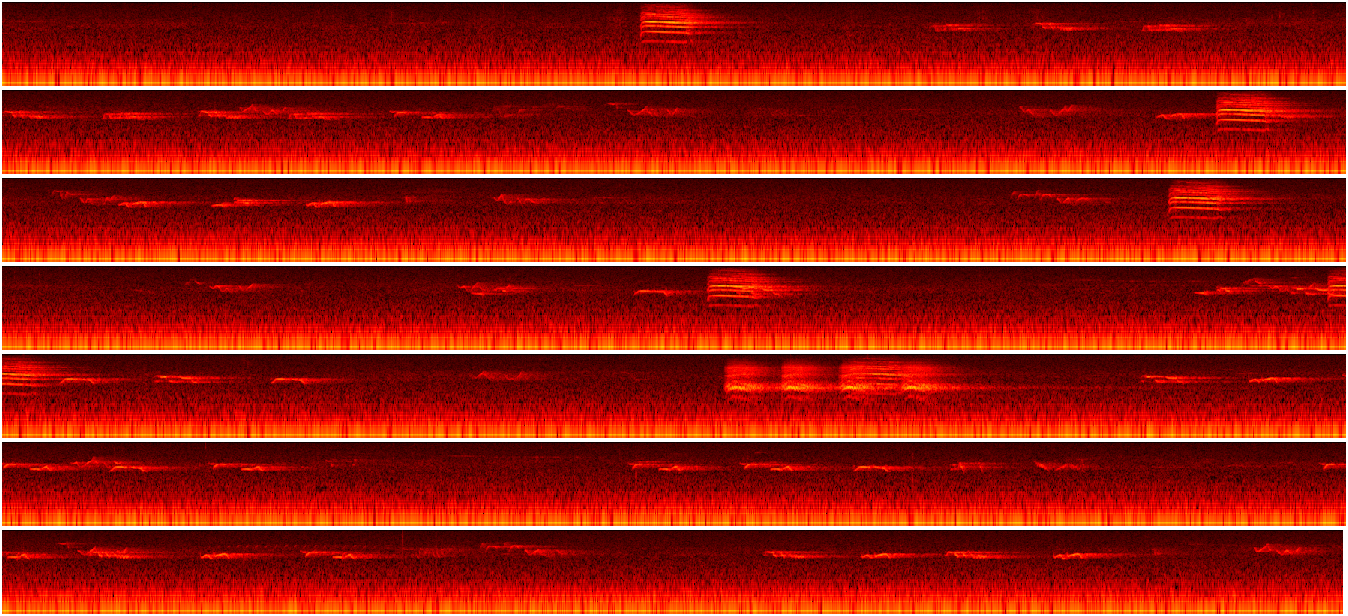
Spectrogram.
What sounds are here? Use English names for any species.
Blue Jay, American Robin, Red-eyed Vireo, American Crow, Pine Warbler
